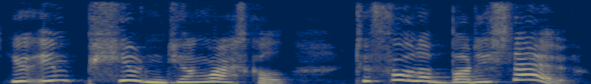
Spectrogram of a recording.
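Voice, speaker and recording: A man's voice: very high-pitched, big pitch swings, moderate pace, voice pushed up. A male narrator voicing a fussy, hot-tempered older farm aunt who scolds and exclaims in folksy speech. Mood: delighted.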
